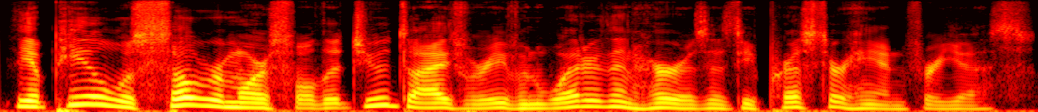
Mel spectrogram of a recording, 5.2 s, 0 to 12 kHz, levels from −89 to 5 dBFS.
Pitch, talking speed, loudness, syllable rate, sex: 145 Hz, 230 wpm, -18 LUFS, 5.8 syllables/s, male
